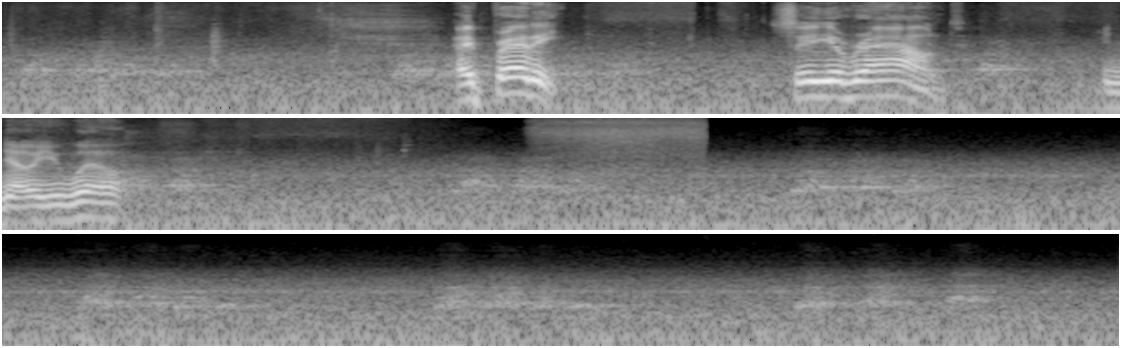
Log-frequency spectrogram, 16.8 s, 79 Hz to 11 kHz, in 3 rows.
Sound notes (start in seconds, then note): 8.7 dog barking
